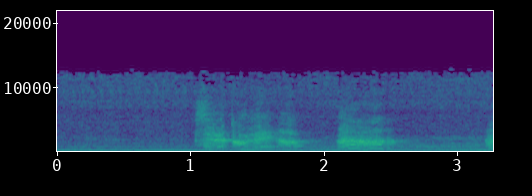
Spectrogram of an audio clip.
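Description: A man laughs briefly.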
